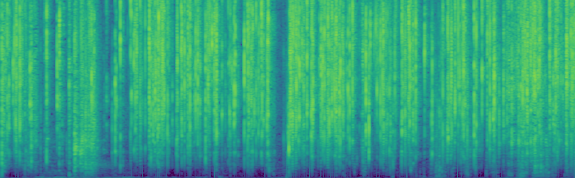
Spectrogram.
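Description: Gloved fingertips crush and crinkle a small plastic and foil blister pack of purple Thrills gum. The result is dense, bright, crackling crinkles with almost no low end, and a brief lull just past the four-second mark before the crackling resumes.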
